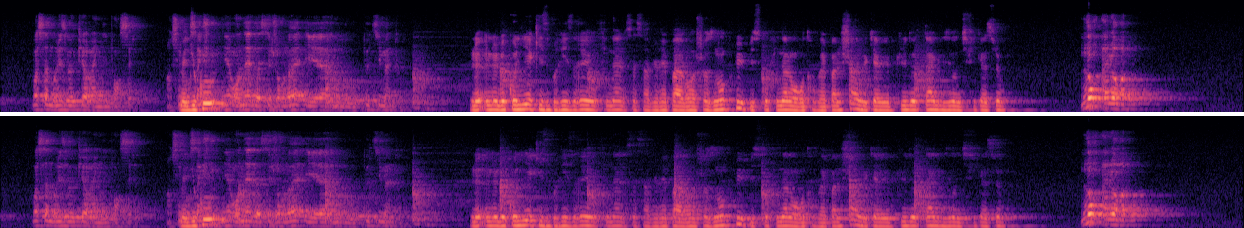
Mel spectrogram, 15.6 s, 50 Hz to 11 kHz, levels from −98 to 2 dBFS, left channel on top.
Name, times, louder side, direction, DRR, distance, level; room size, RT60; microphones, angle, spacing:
voice 1, 0.4-1.7 2.1-4.9 13.5-14.1, left 2 dB, 30° left, 0 dB, 2.0 m, -33 dB
voice 2, 2.2-2.8 5.9-12.6, left 5 dB, 55° left, 12 dB, 0.3 m, -29 dB
Snare drum, 3.0-3.8 4.1-4.8 5.2-6.9 7.3-9.0 9.5-11.1 11.4-11.7, right 1 dB, 75° right, 2.3 m, -48 dB
13.5 x 8.8 x 5.5 m, 1.2 s
head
